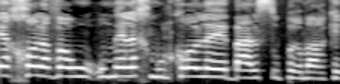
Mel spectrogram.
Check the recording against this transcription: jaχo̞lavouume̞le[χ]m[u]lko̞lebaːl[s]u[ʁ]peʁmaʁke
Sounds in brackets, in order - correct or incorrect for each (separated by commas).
correct, correct, correct, incorrect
